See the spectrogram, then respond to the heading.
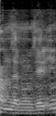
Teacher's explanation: نون مشدد ہے، غنہ کریں گے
